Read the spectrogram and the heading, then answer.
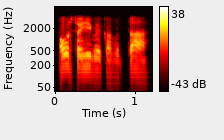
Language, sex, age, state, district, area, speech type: Kannada, male, 18-30, Karnataka, Shimoga, rural, conversation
